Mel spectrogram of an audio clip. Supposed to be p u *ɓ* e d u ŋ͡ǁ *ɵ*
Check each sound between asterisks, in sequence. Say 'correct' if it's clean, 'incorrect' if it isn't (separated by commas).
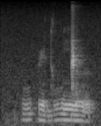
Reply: incorrect, correct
